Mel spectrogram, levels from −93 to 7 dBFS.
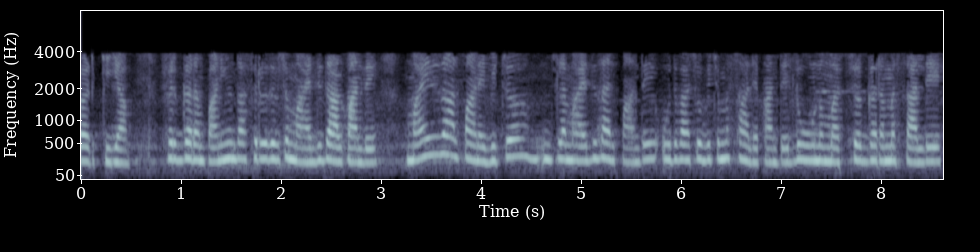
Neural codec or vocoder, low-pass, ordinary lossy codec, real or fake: none; 7.2 kHz; AAC, 16 kbps; real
